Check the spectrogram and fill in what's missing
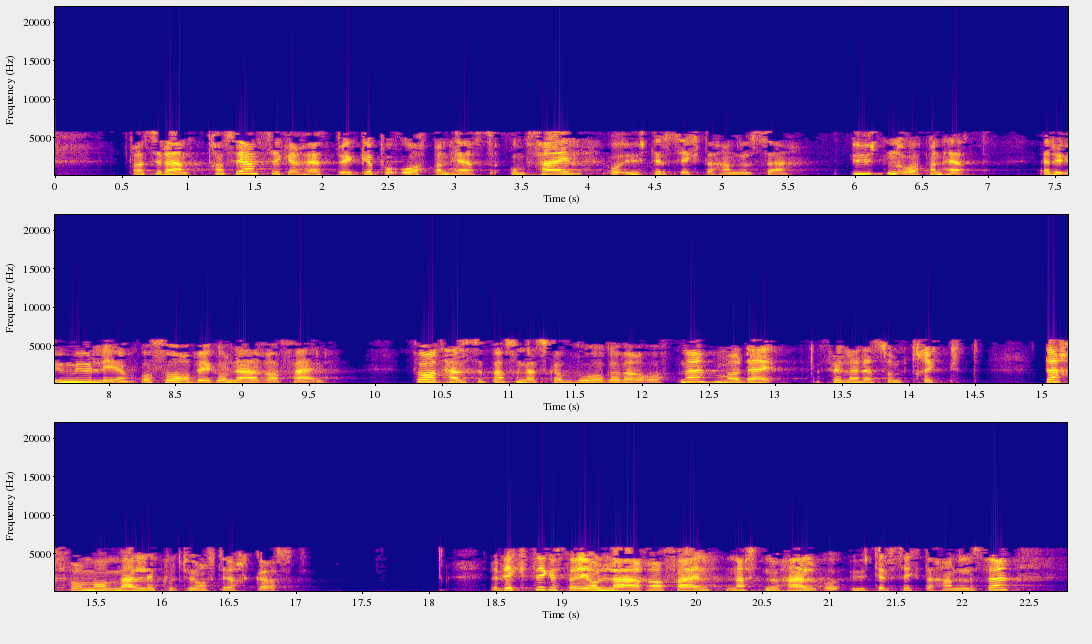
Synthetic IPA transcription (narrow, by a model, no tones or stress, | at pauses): pʰʁɛsɪd̪ɛnt̪pʰʁɑsɪɛnt̪sɪkəʁɦeːt̪̚bʏɡːəpʰɔ̰ʔoːpənɦeːt̪ʊmfæɪloːʔʉːt̪ʰɪlsɪkt̪əɦɑnd̪l̩sə | ʉːt̪noːpənɦeːt̪ | ʔæʁd̪ɛʔʉmʉːlɪəɔfoːʁəbʏɡəɔlæːʁəɑʋfæɪl | fɔʁɑt̪hɛlsəpæʁsʊnɛlskɑʋoːɡəɔʋæːʁə̰ʔoːpnəmoːd̪æɪfʏlːəd̪ɛsɔmt̪ʰʁʏkt̪ | d̪̥æʁfɔʁmɔmɛlːəkʰʉlt̪ʰʉːʁənst̪ʏʁkəst̪ | d̪̥ɛʋɪkt̪ɪɡəst̪əæɔlæːʁəɑfæɪlnɛst̪n̩ɔɦɛlːɔʔʉːt̪ʰɪlsɪkt̪ɪɦɑnd̪l̩sə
